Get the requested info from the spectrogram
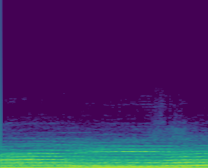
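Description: A woman singing live into a handheld microphone, holding long notes, over instrumental accompaniment whose low bass note changes about a second in.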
